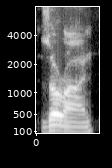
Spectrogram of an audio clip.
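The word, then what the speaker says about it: Zohran: It says here the phrase turn the volume up used by Zoron Zoran Zoron the H is silent. Zoron M Dani during his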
